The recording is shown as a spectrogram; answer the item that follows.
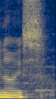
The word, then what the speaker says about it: Nice: In 2019, I went to Lisbon and Porto, Googled nicest places in France, and it said Annecy. Yeah, I mean, there's a city literally called nice.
